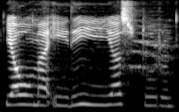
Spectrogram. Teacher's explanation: Idgham bi ini cara membacanya masuk dengan mendengung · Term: idgham bi gunnah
